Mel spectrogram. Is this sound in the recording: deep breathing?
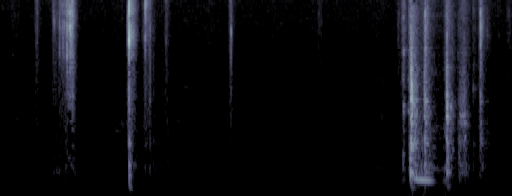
no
